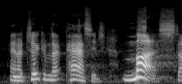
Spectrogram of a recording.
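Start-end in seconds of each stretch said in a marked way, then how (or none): 1.2-1.8 must punched loud and alone; stress on must. Shown as a demonstration. Preacher to congregation, stressing Must. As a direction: hit the single word Must hard. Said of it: "how you read that word must".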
